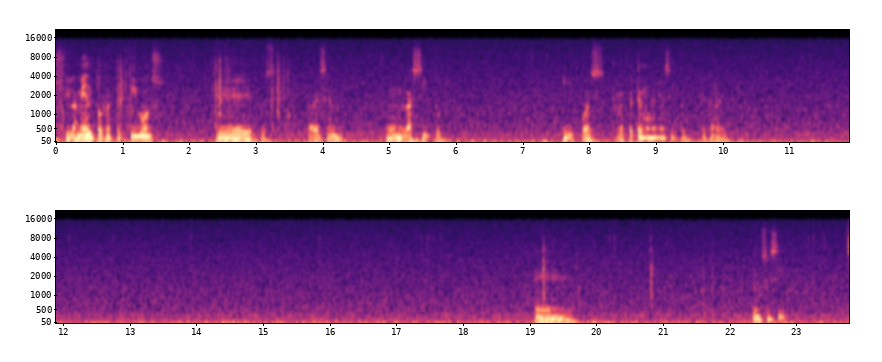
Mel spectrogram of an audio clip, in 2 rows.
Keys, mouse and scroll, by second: 0.2 alt+Tab, 1.1 alt+Tab, 2.6 alt+Tab, 3.5 alt+Tab, 4.7 click, 7.1 click, 8.0-9.0 drag, 11.1 click, 12.0 click, 13.4 click, 15.7 click, 17.3 click, 20.1 ctrl+click, 21.0-21.4 ctrl+scroll up 2, 23.1 click.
